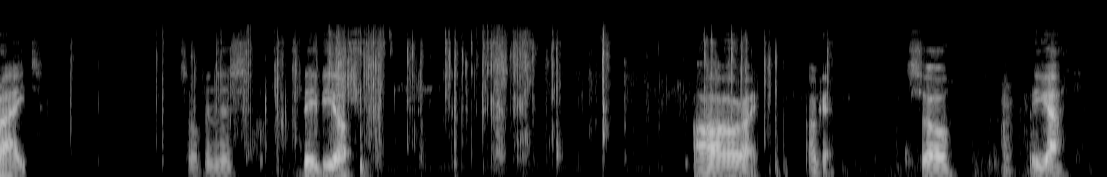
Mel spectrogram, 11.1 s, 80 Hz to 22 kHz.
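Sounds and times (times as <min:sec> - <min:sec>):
foil wrapper crinkling: 0:00.6 - 0:08.3.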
